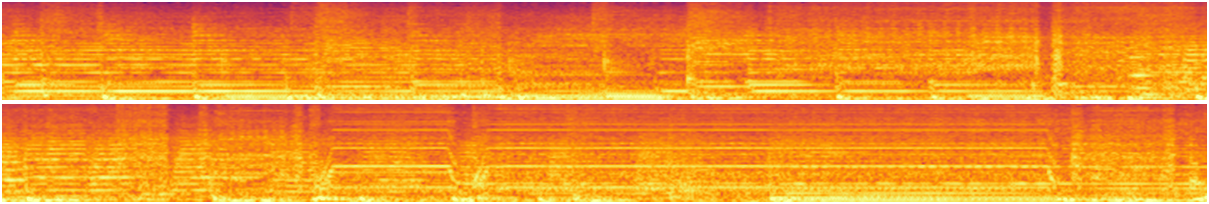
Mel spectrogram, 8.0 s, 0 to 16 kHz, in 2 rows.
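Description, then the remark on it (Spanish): A giant printer that builds houses, used for 100 single-family homes at El Rancho del Lobo in Texas, runs steadily, its motors whining in sustained tones over a dense mechanical rumble and intermittent clatter, loud and unbroken throughout with no voices. “100 viviendas unifamiliares levantadas en algún lugar de Texas con una impresora gigante.”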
